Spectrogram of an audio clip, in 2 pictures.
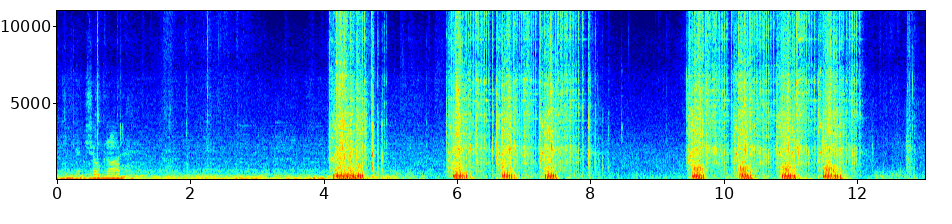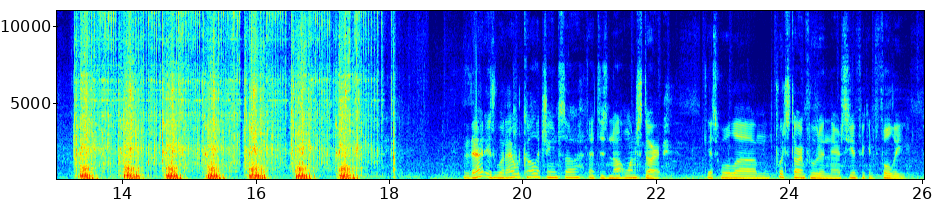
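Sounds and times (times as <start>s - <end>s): engine cranking: 4.0s - 5.1s, 5.8s - 8.4s, 9.4s - 12.2s, 12.8s - 18.2s
chainsaw starter cord pulls: 4.1s - 5.0s, 5.8s - 8.3s, 9.4s - 12.2s, 12.8s - 18.2s.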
